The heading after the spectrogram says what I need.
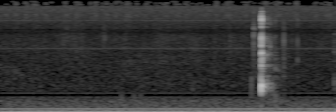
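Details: Hiccup: a single short, sharp hiccup against faint room noise.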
